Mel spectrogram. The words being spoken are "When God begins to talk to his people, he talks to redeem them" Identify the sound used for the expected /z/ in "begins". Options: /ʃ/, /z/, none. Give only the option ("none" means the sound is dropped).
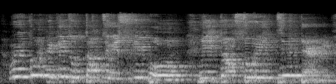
none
